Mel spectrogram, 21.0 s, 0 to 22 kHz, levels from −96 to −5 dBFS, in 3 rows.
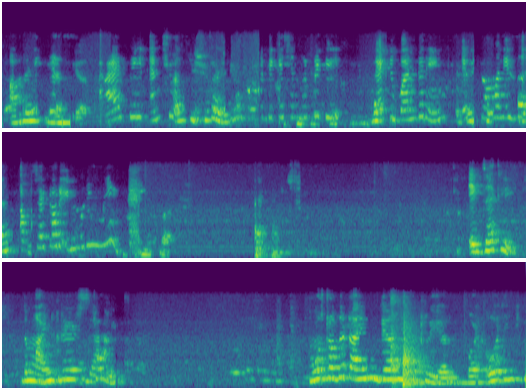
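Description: From 0.0 to 8.75 s the speech keeps sinking and breaking up. This is speech suppressed in double talk, likely caused by both ends talking at once. The echo canceller could not tell the near talker from the loudspeaker echo, so it turned everything down. The dips add up to around four seconds. The deepest cuts reach about 40 dB, so pieces of the speech nearly vanish.

Between 0.48 and 1.29 s a faint second copy trails the speech by 145 ms. This is an echo leak, likely from a far-end loudspeaker whose canceller missed part of what its microphone caught. It sits about 20 dB below the speech and sounds like a delayed shadow.

At 1.49 to 1.62 s the room sound drops out for roughly 150 ms. This is background gated by the echo canceller. While the loudspeaker played, the canceller clamped the microphone by about 40 dB. The background then snapped back.

From 3.41 s to the end, the echo leak returns at the same 145 ms delay. 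It is quieter now, about 35 dB under the speech. It is a faint ghost behind the speech.

From 7.76 to 8.14 s the background is gated again. The gap is longer, near 300 ms, and again about 40 dB deep.

From 15.26 to 15.63 s the speech is suppressed in double talk once more, likely from overlapping talk. It dips by about 20 dB for around 400 ms.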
